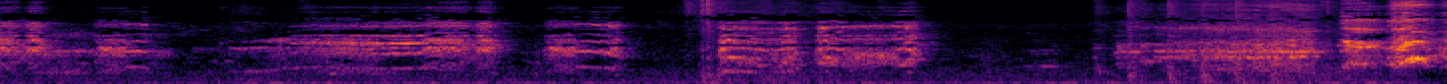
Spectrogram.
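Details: Decoy red junglefowl with golden hackles: a series of loud, harsh, harmonic crowing bursts, each about a second long, separated by short quiet gaps, with a faint background hum.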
